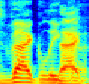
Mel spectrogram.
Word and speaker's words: Vaglica: Now, I have an awesome guest with me, Antonio Vaglica. Did I say your last name right? It's Vaglica, but much closer than most people.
